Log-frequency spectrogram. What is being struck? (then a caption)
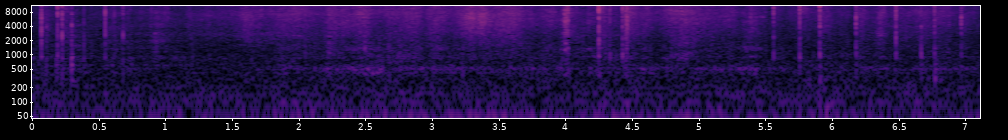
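Plastic yogurt tub. Long nails tap and scratch the printed sides of a cylindrical plastic yogurt tub standing on a table. Quiet, scattered sharp, bright clicks sit over a soft, continuous scratchy rustle and a low, muffled rumble.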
